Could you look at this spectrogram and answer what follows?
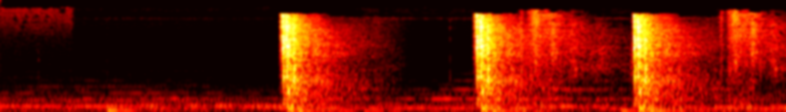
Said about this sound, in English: Then I realised it was gunfire. All behind the closed door. Could no one else hear it?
